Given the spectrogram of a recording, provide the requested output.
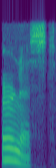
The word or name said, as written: earnest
